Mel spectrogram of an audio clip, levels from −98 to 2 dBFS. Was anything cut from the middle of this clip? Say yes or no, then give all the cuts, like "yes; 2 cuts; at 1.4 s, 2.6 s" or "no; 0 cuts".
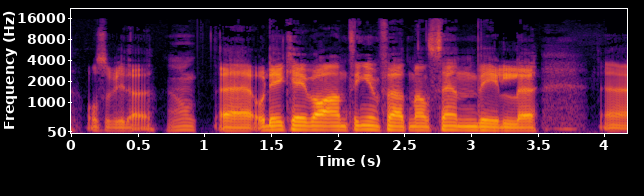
yes; 1 cut; at 0.9 s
